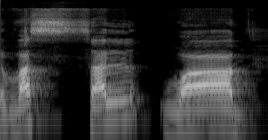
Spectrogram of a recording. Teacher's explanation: واو کو سین سے ملائیں گے، سیٹی کی آواز آئے گی · ملائیں گے، سیٹی کی آواز آئے گی اور اس کے بعد ہم الف اور لام کو نہیں پڑھیں گے ۔ وَالسَّلْوَىٰ یا کو بھی نہیں پڑھیں گے، وقف کی صورت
